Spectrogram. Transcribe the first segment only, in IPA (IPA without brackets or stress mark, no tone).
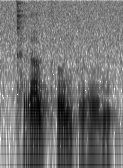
kʰ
